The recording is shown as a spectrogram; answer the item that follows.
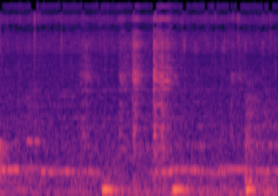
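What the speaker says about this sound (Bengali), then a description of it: "আদা রসুন টমেটো খুব ভালোভাবে ভাজা হয়ে গিয়েছে" Ginger, garlic and tomato fry in a pan with spices, giving a steady close sizzle with a few light scrapes and clinks of a utensil against the pan.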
